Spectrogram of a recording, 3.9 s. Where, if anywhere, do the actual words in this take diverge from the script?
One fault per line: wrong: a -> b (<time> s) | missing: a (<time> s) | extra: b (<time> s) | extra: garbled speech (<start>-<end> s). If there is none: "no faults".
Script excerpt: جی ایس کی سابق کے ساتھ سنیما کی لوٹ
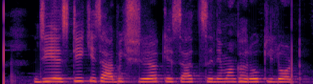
extra: ٹی (0.9 s)
extra: شرح (1.6 s)
extra: گھروں (3.0 s)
